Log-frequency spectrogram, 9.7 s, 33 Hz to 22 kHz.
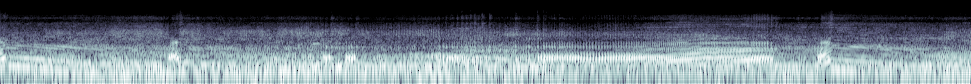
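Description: TM 125 MX two-stroke motocross engine revving hard under load, its pitch climbing and falling again and again as the throttle is worked and gears change, with a long climbing pull that drops off about three quarters of the way through.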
